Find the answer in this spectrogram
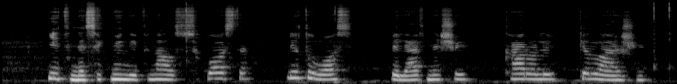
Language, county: Lithuanian, Klaipėda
